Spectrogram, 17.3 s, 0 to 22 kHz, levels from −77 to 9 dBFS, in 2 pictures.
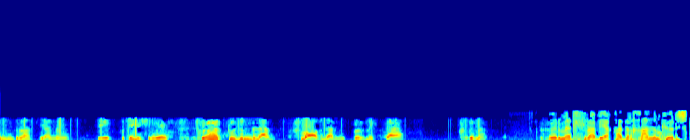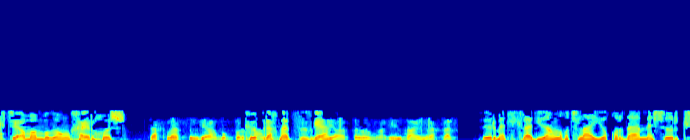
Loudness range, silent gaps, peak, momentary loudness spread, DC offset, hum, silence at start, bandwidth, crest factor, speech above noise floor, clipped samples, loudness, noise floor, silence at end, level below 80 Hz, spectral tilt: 4 LU; none; 0 dBFS; 10 LU; under 0.1%; none; 0 s; 4.8 kHz; 18 dB; 41 dB; under 0.1%; -19 LUFS; -59 dBFS; 0 s; -50 dBFS; -10.5 dB/octave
